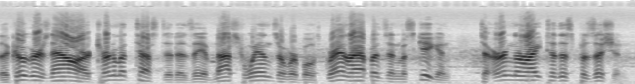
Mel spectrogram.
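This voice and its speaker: Bright-voiced announcer on worn old tape. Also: male voice, on the high side, big pitch swings, fairly quick, poor audio. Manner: polished announcer delivery. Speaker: sportscaster and interviewer. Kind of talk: local broadcast play-by-play intro and interview. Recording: hissy worn 1980s videotape.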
